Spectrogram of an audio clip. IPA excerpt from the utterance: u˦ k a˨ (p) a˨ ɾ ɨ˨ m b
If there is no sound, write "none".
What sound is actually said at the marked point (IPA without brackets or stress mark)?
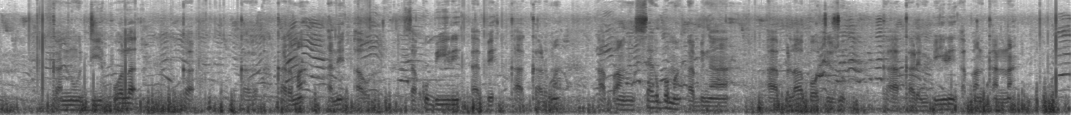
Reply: k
